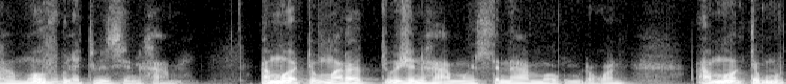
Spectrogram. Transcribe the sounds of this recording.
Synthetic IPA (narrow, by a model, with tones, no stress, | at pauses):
a˨mo˦vɡu˨la˨tu˦zi˦n˨xa̰˨mu˨ | a˦ma˨tu˦ma˨ɾa˦tu˦ʒi˦n˦xa˨mu˨ŋ˨ɬə˨na˦ma˨˦m˨ɗu˨ɣʷa˦n | a˦ma˦˨tu˦m˦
